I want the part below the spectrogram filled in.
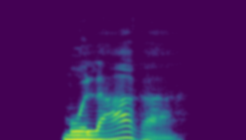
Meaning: inflection of molar: 1. strong/mixed nominative masculine singular 2. strong genitive/dative feminine singular 3. strong genitive plural
- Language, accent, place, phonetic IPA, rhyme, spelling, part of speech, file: German, Germany, Berlin, [moˈlaːʁɐ], -aːʁɐ, molarer, adjective, De-molarer.ogg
